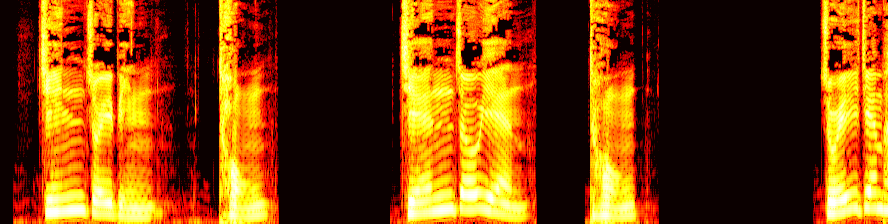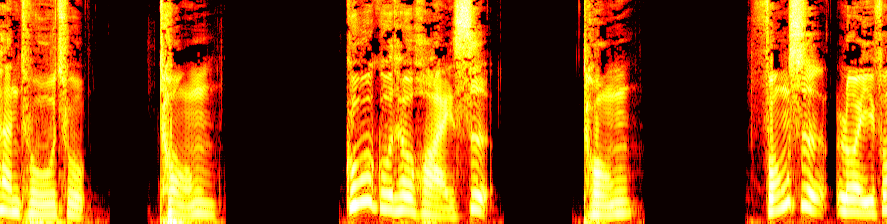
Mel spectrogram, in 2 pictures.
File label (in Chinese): boy, nanchong, fangyan; Chinese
